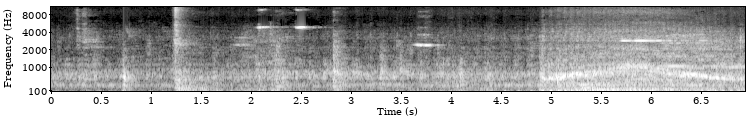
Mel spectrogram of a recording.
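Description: Scattered light knocks and clicks, then from about five seconds in a motor vehicle's engine gets suddenly louder, its pitch rising and falling back over about two seconds.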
